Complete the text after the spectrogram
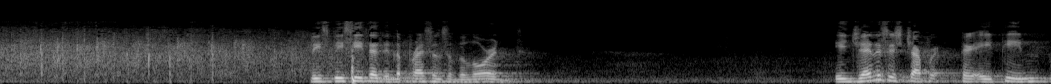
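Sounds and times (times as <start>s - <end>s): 
church congregation applauding in praise of the Lord: 0.0s - 4.0s
speech: 3.1s - 5.3s, 8.4s - 10.5s.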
